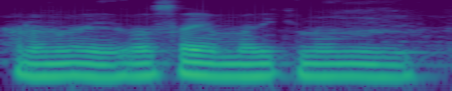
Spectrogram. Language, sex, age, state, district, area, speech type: Tamil, male, 30-45, Tamil Nadu, Kallakurichi, urban, spontaneous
